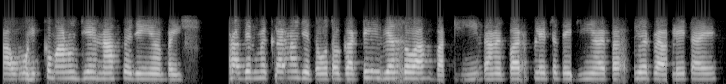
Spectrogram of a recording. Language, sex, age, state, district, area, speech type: Sindhi, female, 45-60, Maharashtra, Thane, urban, conversation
